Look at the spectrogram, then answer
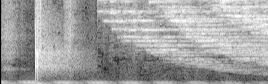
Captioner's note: snap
